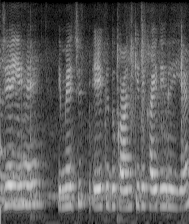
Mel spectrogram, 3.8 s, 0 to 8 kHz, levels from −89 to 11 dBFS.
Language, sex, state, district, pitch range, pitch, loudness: Hindi, female, Haryana, Jhajjar, 240-275 Hz, 255 Hz, -15 LUFS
